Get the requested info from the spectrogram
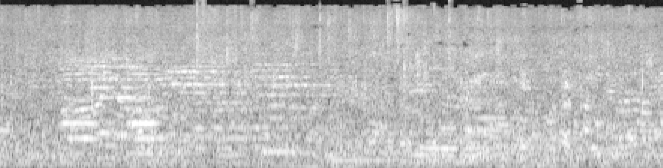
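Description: Heavy rain falling on wet paving, a steady hiss, under background music with a melody.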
